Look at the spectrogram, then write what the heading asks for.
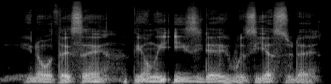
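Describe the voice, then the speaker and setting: A man voicing a gruff, sardonic werewolf detective in a comic dub, with a growling, commanding delivery. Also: steady tone, normal speed, darkish tone, no echo, full character voice. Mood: curt, weary. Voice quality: very deep, gravelly growl. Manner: dry, sarcastic, commanding.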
